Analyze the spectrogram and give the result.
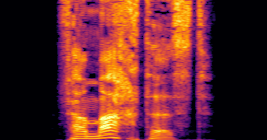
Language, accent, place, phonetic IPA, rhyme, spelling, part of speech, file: German, Germany, Berlin, [fɛɐ̯ˈmaxtəst], -axtəst, vermachtest, verb, De-vermachtest.ogg
- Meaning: inflection of vermachen: 1. second-person singular preterite 2. second-person singular subjunctive II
